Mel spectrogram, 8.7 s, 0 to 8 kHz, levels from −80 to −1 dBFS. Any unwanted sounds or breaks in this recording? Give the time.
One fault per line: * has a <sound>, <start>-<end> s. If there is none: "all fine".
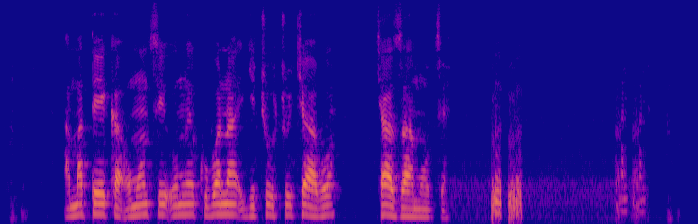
* has a laugh, 6.1-6.5 s
* has a laugh, 7.7-8.1 s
